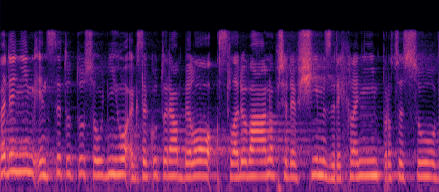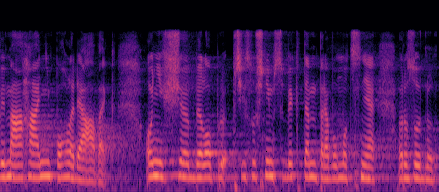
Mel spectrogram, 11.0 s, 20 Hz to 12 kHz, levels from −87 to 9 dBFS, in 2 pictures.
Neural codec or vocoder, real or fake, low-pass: none; real; 7.2 kHz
